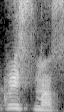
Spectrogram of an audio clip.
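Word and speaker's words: Christmas: আচ্ছা, আরো যেসব শব্দে টি সাইলেন্ট থাকে, যেমন ক্রিসমাস, মর্গেজ, অ্যাজমা, সফেন, বুফে।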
